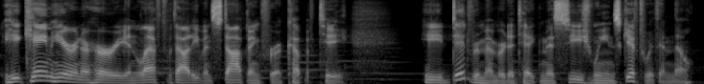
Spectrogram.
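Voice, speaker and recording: An actor playing a suave, sardonic prison warden in a video game, speaking with wry authority. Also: male voice, low-pitched, very animated, a little fast, faint music behind. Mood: matter-of-fact.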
